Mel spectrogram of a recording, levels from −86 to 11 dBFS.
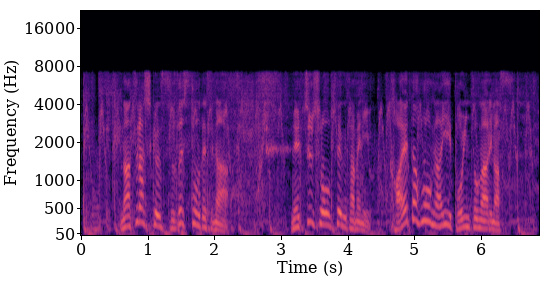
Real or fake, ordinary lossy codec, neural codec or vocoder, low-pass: fake; none; codec, 24 kHz, 6 kbps, HILCodec; 7.2 kHz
